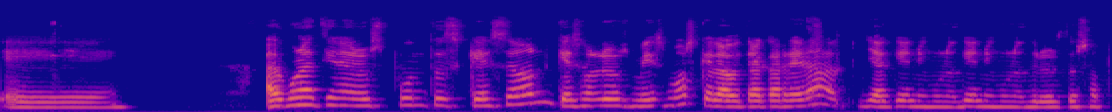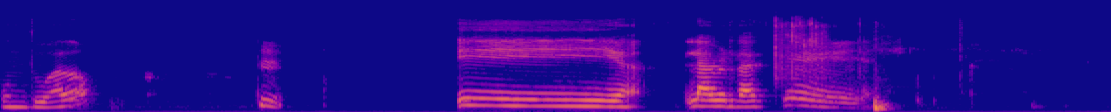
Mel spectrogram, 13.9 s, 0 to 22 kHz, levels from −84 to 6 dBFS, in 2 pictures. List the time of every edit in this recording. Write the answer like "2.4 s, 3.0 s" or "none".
6.0 s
